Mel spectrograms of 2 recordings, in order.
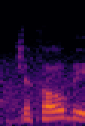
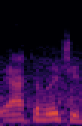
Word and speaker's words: Yakabuchi: Jacoby couldn't keep it in. I mean, Yakabuchi, that's how you say it. Yakabuchi couldn't keep it in.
